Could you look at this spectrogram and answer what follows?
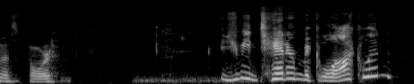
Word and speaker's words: McLaughlin: You mean Tanner McLaughlin Is it Lachlan? It's close enough. or McLennan. Laughlin? I think it's Laughlin. Is how you pronounce that.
